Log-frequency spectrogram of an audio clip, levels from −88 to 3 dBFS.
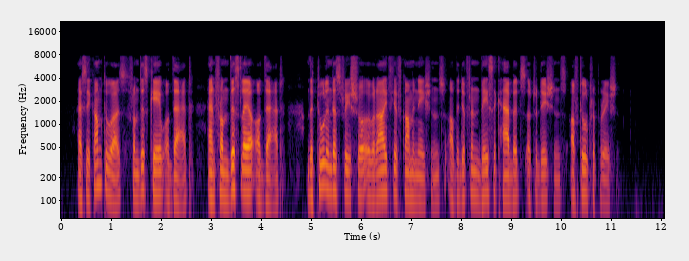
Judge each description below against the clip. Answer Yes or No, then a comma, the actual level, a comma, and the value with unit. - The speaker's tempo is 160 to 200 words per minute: Yes, average, 170 wpm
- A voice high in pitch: No, low, 120 Hz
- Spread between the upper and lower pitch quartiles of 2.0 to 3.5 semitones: Yes, average, 2.8 semitones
